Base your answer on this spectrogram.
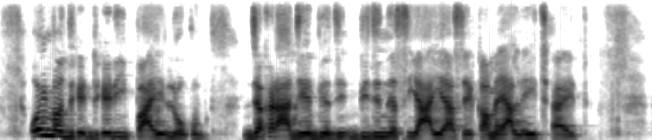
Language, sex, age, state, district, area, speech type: Maithili, female, 60+, Bihar, Darbhanga, rural, spontaneous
